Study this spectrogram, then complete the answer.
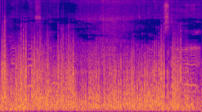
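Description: Strong wind blowing outdoors outside a supermarket, roaring steadily and buffeting the microphone with loud low rumble throughout, with no clear speech over it.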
